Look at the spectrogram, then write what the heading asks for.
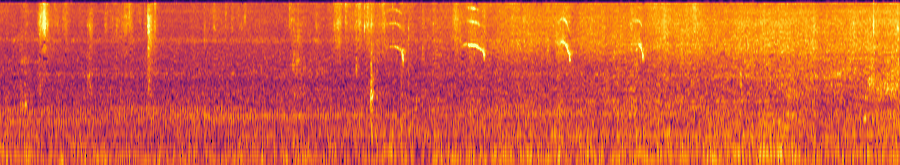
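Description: Faint steady low rumble of outdoor background with four short, high, falling chirps from a small bird, about one a second in the middle.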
